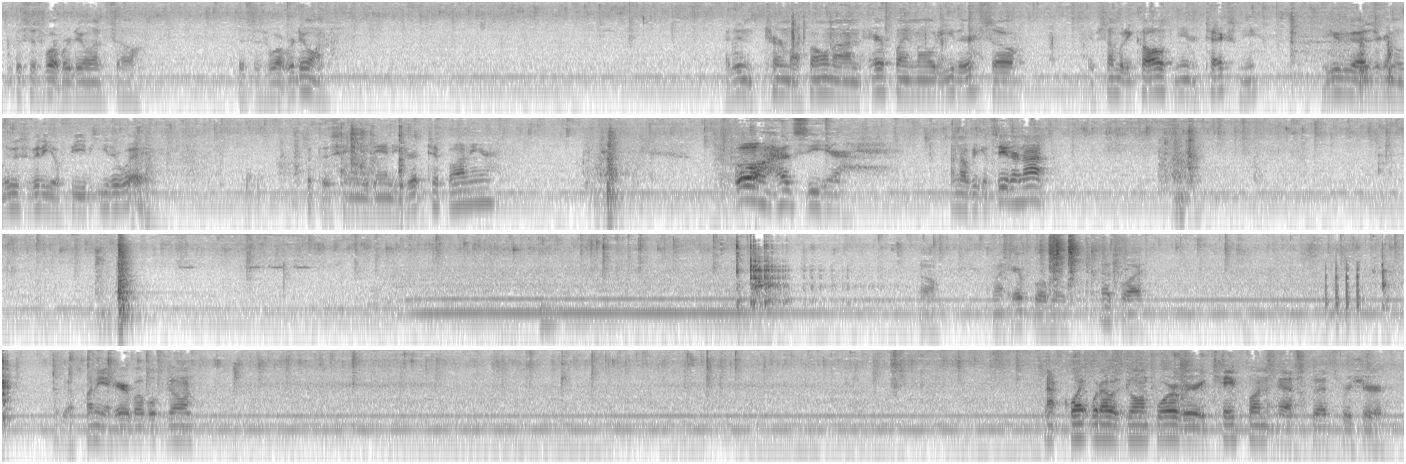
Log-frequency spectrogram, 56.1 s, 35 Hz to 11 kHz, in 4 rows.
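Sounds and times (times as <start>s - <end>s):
vape coil sizzling and crackling: 30.9s - 56.0s.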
